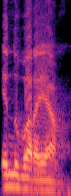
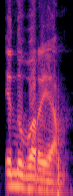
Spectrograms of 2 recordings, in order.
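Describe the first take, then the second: Both takes have the same delivery.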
